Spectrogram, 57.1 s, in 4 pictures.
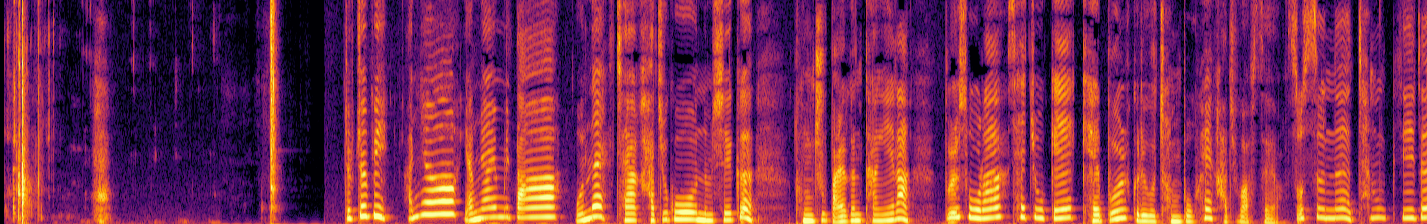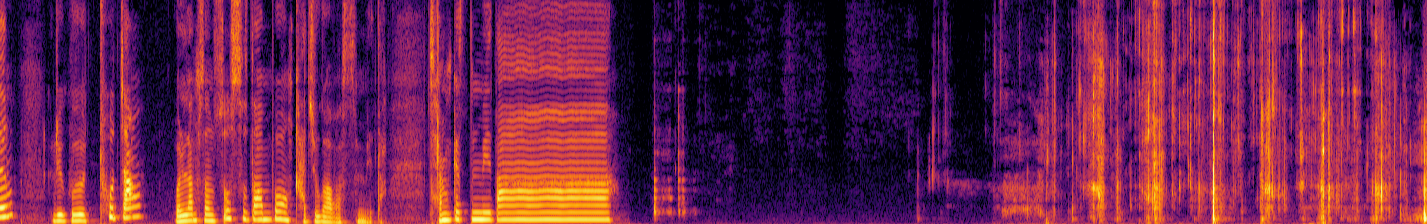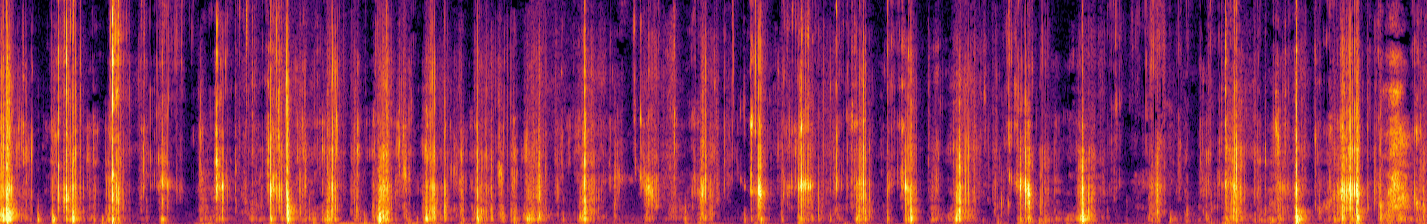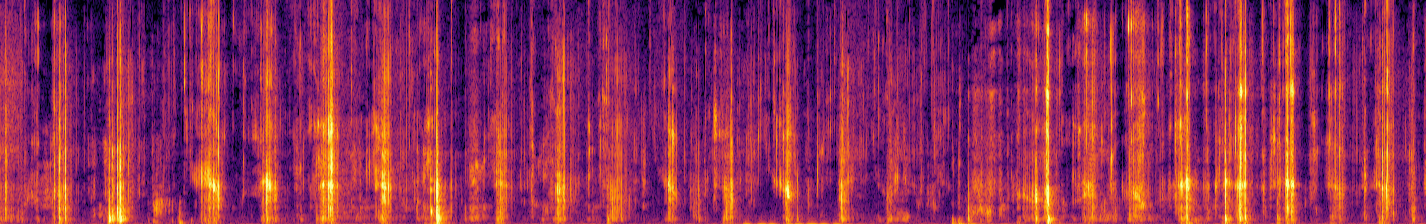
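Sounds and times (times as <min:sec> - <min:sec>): crisp crunching chews: 0:00.0 - 0:02.3, 0:23.4 - 0:57.0.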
